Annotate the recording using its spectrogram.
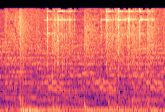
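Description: Coins clinking and dropping, a run of sharp clinks about three a second, over background music.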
